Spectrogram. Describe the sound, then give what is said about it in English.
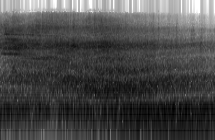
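An airplane's engines roar loudly at takeoff, a dense, steady, unbroken rush of engine noise that holds at the same level from start to finish, with no voices over it. “Prepare for takeoff, please.”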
